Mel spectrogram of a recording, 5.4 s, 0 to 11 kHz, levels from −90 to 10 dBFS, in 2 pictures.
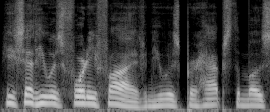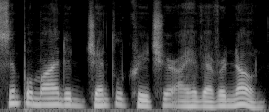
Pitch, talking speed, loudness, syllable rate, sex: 130 Hz, 225 wpm, -19 LUFS, 5.3 syllables/s, male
